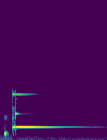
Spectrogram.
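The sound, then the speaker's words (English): A water bottle being drunk from is tapped: a soft tick, then a sharper tap that rings out as a clear, bell-like ping, fading over about a second. No voices. “out of a bottle, and I'm going to tap on it just a little, little.”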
